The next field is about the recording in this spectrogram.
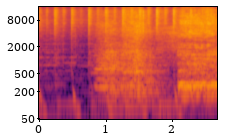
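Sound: polar bear roar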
